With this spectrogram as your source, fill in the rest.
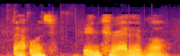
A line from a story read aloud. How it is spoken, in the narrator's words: she panted happily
